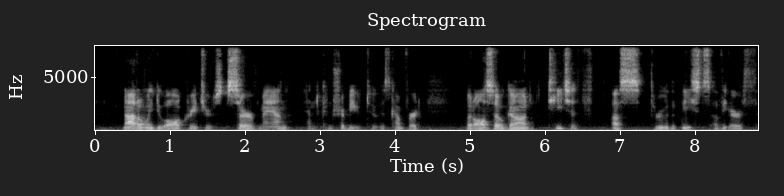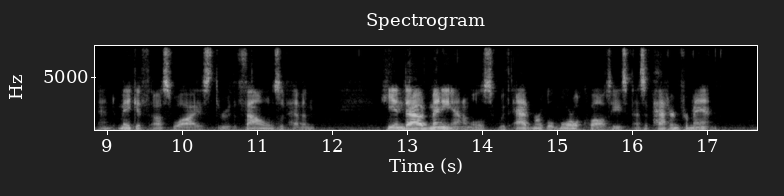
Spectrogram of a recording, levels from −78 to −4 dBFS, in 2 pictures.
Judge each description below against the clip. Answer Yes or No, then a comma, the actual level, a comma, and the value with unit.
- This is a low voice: Yes, low, 105 Hz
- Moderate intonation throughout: No, wide, 6.1 semitones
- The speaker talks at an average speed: Yes, average, 155 wpm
